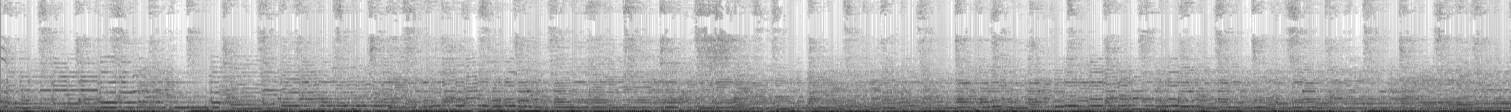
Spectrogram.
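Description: Amplified acoustic-electric guitar played live, an instrumental passage of picked and strummed notes over a strong, steady low end.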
